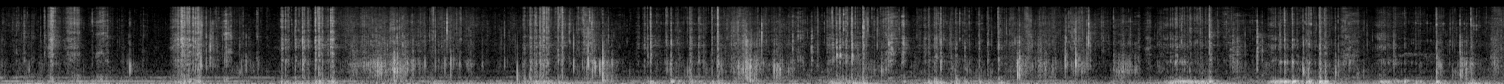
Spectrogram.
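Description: A utility knife shaves and cuts a remaining slab of dry, solid purple bar soap held in the hand. Dense, rapid strokes give bright, crumbly scraping and crackling with brief crunchy snaps over a steady low hum.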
